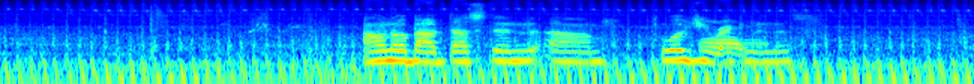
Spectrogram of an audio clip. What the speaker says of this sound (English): So I definitely recommend this helicopter.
